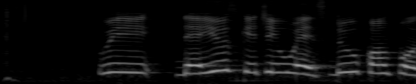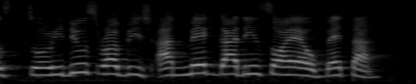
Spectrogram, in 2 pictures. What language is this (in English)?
Nigerian Pidgin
